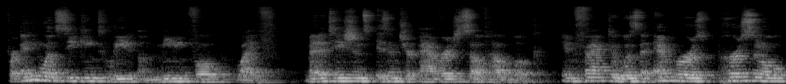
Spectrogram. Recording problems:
off-mic speech; far
room echo; noticeable; dies away in 0.5 s

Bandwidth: 15.5 kHz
